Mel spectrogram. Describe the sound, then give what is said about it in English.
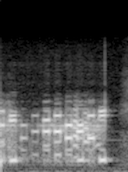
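A rapid run of touch-tone telephone dialing beeps from an incoming phone number being decoded by ear, roughly eight short dual-pitched tones in quick succession at varying pitches, clear and fairly loud with no voices. “Well, the easiest way to decode it for me nowadays is to just play it over and over and listen to the tones like this.”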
